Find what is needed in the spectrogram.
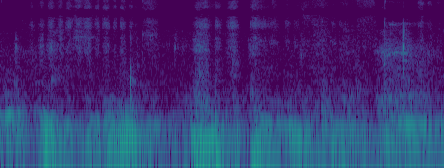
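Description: Faint scratching of a watercolour pencil on paper, in short repeated strokes.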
